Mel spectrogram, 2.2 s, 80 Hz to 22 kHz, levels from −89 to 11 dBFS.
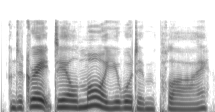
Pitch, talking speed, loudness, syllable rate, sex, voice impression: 185 Hz, 225 wpm, -17 LUFS, 4.7 syllables/s, female, very feminine, adult-like, very thin, tensed, very powerful, dark, slightly hard, soft, clear, fluent, slightly raspy, cute, very intellectual, refreshing, very sincere, calm, very friendly, very reassuring, unique, elegant, wild, sweet, lively, strict, intense, sharp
